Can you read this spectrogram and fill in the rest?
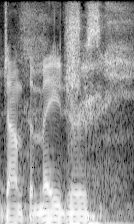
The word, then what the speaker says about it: Jonathan Majors: But so Lovecraft Country and Misha Green, Journey Smollett is in it, Jonathan Majors. You got to say it like that.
